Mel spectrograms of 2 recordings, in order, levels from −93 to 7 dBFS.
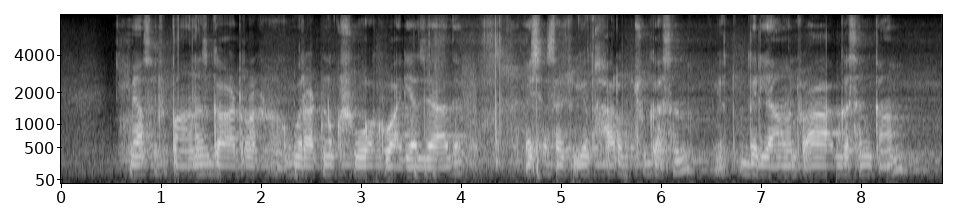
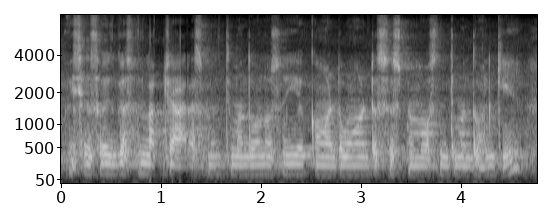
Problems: low volume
